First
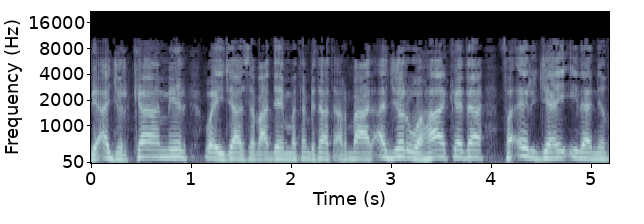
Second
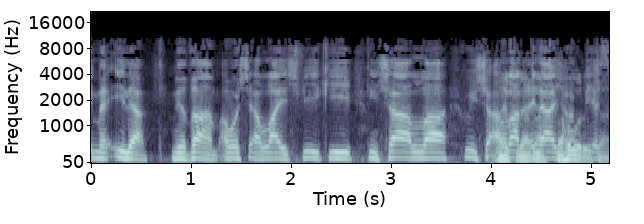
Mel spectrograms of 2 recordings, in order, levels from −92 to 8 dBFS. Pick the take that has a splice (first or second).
second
